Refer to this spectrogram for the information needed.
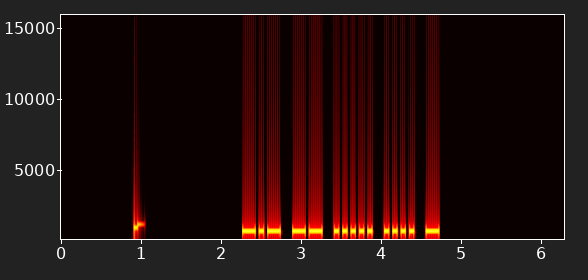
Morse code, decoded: KM5HT

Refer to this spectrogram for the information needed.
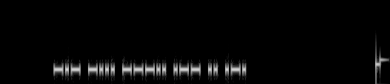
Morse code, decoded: KB8WIR

